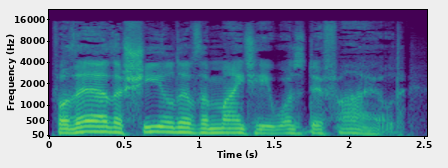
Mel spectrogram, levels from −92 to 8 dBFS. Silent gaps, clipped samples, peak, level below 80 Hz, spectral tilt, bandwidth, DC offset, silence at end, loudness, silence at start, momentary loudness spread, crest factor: none; under 0.1%; -2 dBFS; -46 dBFS; -5.5 dB/octave; 15.5 kHz; under 0.1%; 0.15 s; -16 LUFS; 0.05 s; 11 LU; 14 dB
